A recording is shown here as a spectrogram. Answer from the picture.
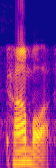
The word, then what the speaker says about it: Kamala: And, you know, Kamala, am I pronouncing it right now, Kamala? – You're getting closer. Kamala.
